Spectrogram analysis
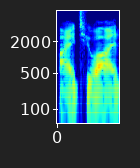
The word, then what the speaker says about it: I2I: gave you a little song bio breakdown of I2I. This was uh it is pronounced I2 I E T O E Y E.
